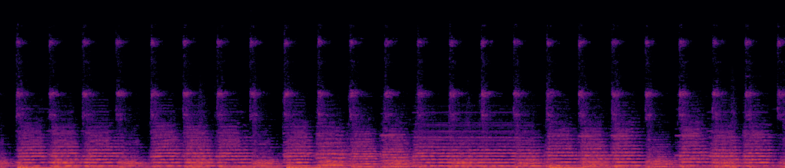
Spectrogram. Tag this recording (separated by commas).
Music, Jingle bell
